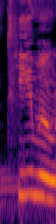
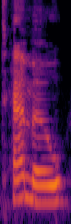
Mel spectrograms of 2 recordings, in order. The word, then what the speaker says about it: Temu: they're freaking gaslighting you the name of the company is teu not temu I'm going to be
